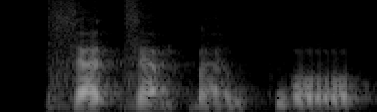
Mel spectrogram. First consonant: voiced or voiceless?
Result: voiced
